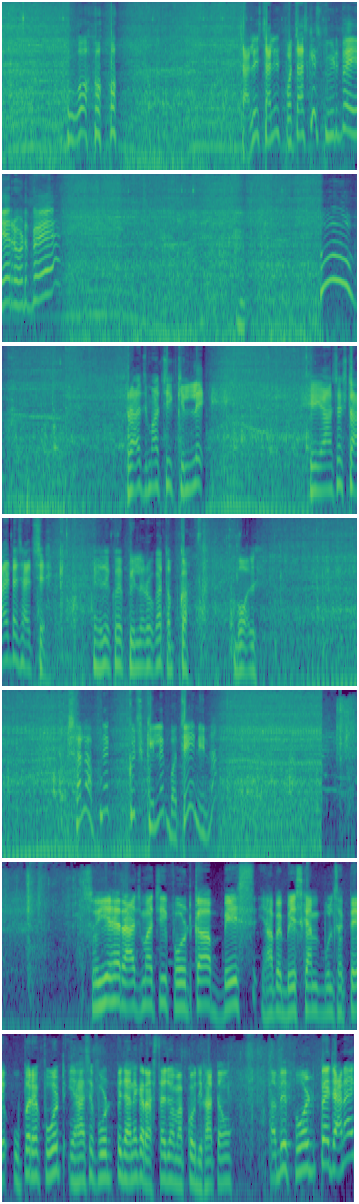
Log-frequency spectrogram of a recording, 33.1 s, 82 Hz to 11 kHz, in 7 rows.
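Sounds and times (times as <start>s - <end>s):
motorcycle engine cruising: 0.0s - 23.3s
tyres on dirt trail: 0.0s - 33.0s
wind: 0.0s - 33.0s.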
